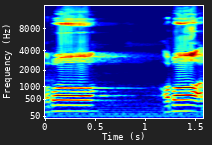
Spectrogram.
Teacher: tenggorokan bagian belakang lidah kita naikin sehingga suara dia meninggi dan akhirnya menjadi tebal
